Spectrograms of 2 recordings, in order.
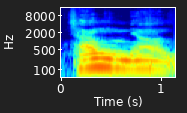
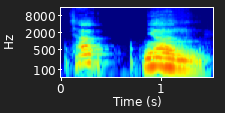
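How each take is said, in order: First: The first syllable ends in an ng sound. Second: The first syllable ends in a k sound.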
